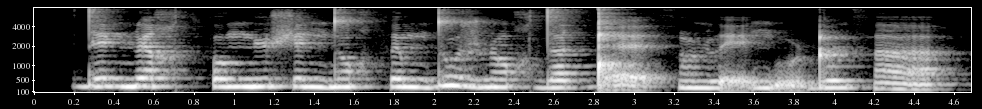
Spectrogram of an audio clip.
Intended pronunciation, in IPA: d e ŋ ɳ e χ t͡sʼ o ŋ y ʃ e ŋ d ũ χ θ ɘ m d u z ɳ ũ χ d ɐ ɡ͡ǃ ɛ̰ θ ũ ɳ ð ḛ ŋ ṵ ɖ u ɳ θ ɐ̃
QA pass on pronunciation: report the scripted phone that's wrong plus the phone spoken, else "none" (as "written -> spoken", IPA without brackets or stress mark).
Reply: none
